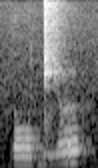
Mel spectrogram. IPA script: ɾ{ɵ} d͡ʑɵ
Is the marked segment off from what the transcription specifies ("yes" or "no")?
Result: yes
